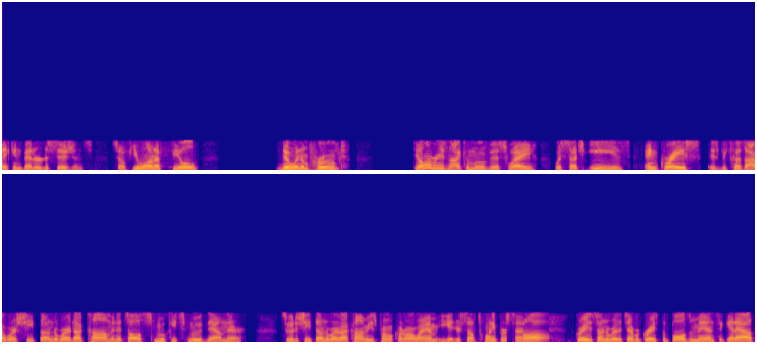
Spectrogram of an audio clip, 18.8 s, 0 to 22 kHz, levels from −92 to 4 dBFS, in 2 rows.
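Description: Repeated packet loss (robotic sound) hits this speech clip from 15.41 to 16.27 s, right after "you get yourself." Packets keep going missing or arriving late, and each hole is papered over by stretching the previous sound before the next gap arrives. Nearly half of that stretch is concealed rather than real audio, with the longest gap at 179 ms, so the passage turns choppy with pieces missing. The whole clip is band-limited with nothing above 4 kHz, which fits a 64 kbps G.711 mu-law call path.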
